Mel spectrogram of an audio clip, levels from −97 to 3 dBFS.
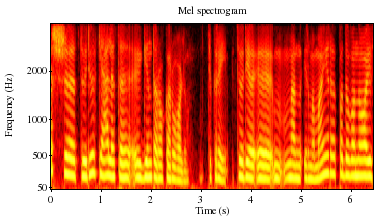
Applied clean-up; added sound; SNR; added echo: none; none; none; none.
